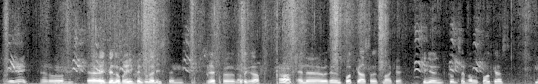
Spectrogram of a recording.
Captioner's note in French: Bruits de conversations indistinctes en néerlandais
